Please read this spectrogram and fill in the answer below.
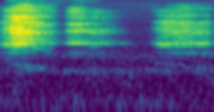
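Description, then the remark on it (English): Three ragged, breathy gasps from a woman violently thrown back onto her back, gasping for air, each drawn in sharply then trailing off, with a short pause before the last; fairly quiet, with no talking. “you see Citara get violently thrown back on her back, gasping for air”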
